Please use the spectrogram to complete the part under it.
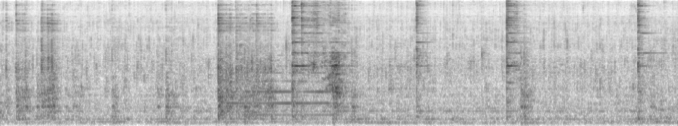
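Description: Food being stirred in a pan while cooking a spiced taro dish, with intermittent scraping and clinking of a spoon against the metal, a few sharper knocks, close and moderately quiet.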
